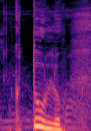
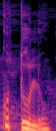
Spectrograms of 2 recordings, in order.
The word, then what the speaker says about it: Cthulhu: no fatigar los con esta pronunciación cthulhu también puede ser pronunciada como tú lo como club club tu look cthulhu siglo catullo tul y que tal y tul o tu look a su turno culo con tu luz cutie y lo que tú y tú estoy en un intento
